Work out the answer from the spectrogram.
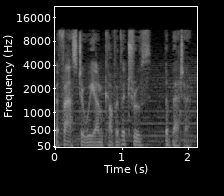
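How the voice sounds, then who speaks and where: A man playing a deep stately judge. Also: close to an everyday voice. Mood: composed. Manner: calm, formal, measured. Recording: game audio with faint music.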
